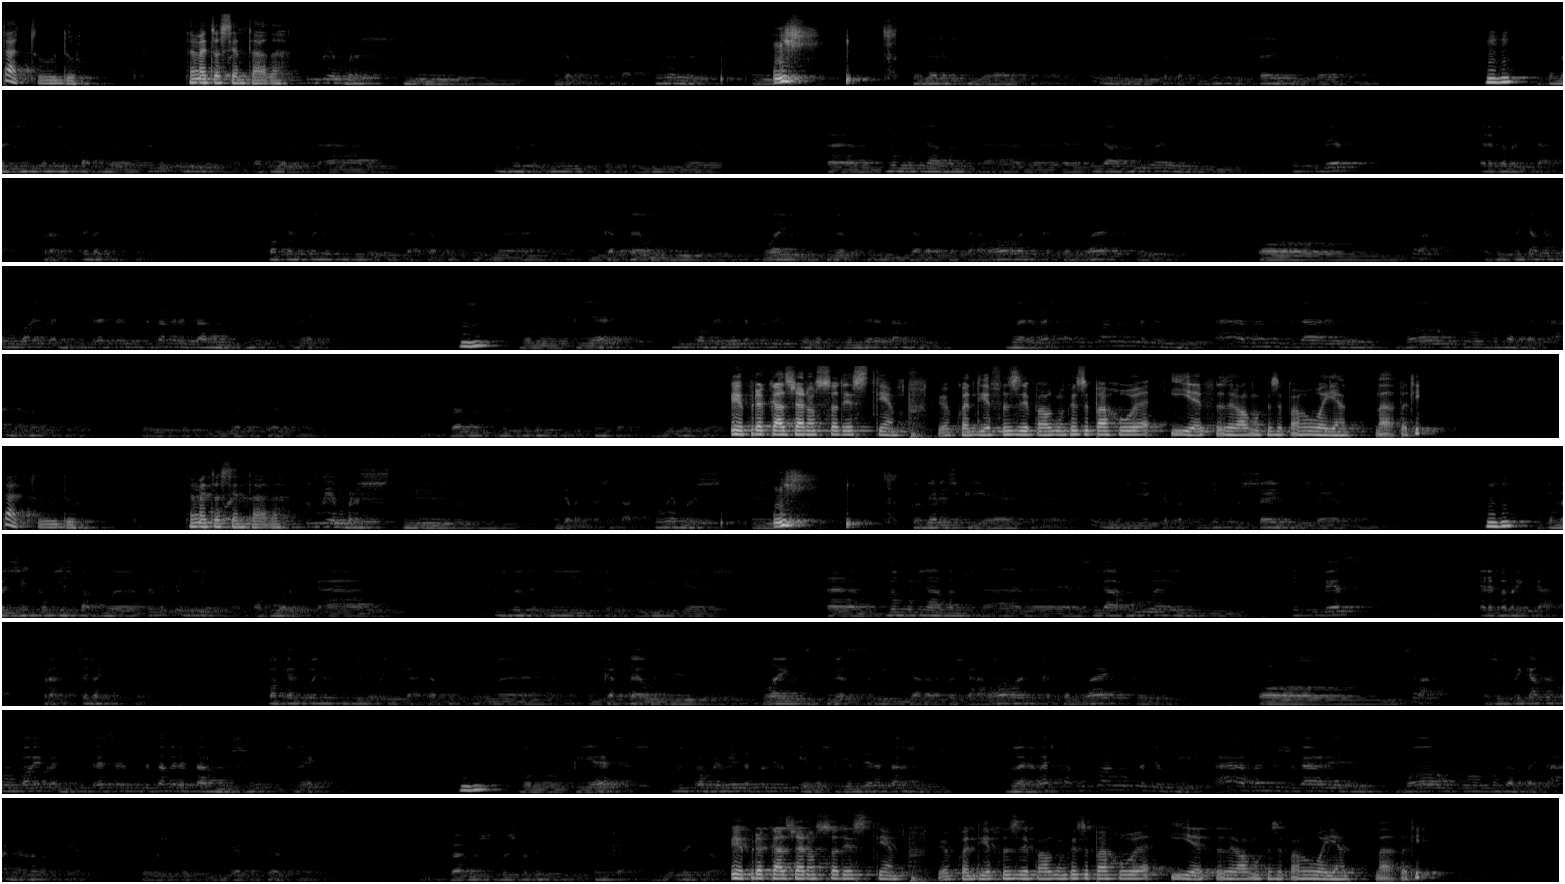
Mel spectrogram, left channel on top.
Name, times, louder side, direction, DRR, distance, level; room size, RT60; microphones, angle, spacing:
voice 1, 0.0-0.8 1.8-2.8 7.7-8.1 8.8-8.9 14.8-15.1 51.4-51.7 69.7-76.6, left 3 dB, 50° left, 8 dB, 1.5 m, -31 dB
voice 2, 2.2-2.6 3.0-5.2 5.5-7.2 7.5-7.9 9.1-13.8 15.3-19.6 20.5-22.9 23.9-28.0 28.5-29.3 30.4-31.2 31.6-32.9 33.9-43.5 43.8-45.6 46.0-50.0 52.0-56.3 56.9-63.5 63.8-65.6 66.6-69.8 70.1-70.2 70.4-70.7, right 1 dB, 55° right, 6 dB, 6.5 m, -53 dB
28.5 x 17.0 x 9.6 m, 0.69 s
head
